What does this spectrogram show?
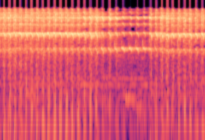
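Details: Greater green leafbird kept in a cage, singing contest-style rapid bursts: a continuous high trill of quickly repeated whistled notes, with soft rhythmic low thumping running underneath throughout.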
